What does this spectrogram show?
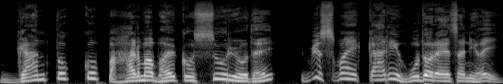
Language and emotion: Nepali, surprised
